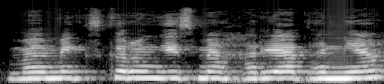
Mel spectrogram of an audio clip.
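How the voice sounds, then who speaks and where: Chatty high-voiced woman cooking at home. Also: little pitch movement, fast, warm tone. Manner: chatty, repeats "look" and blessings often. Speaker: cooking channel host. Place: home kitchen, indoors.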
